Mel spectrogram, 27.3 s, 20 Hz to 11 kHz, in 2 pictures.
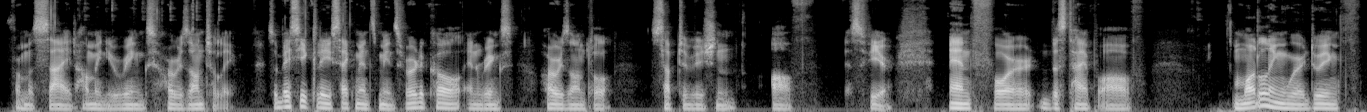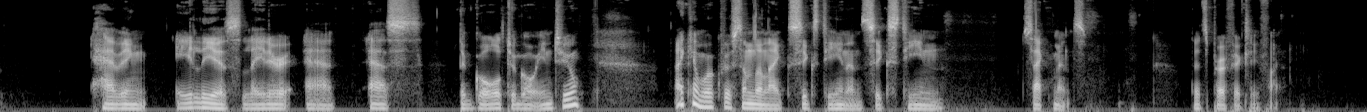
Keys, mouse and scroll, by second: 0.3-1.4 drag, 8.3-10.5 drag, 11.8-13.5 drag, 26.5 t.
